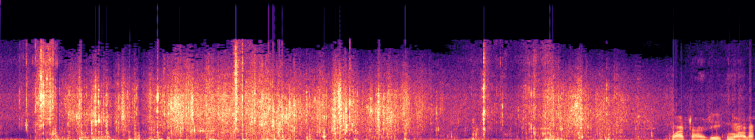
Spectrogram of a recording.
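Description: Leaves and twigs rustle and crackle close by as branches are brushed aside.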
